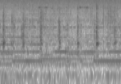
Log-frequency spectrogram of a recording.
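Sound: horse-drawn carriage hooves clip-clopping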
